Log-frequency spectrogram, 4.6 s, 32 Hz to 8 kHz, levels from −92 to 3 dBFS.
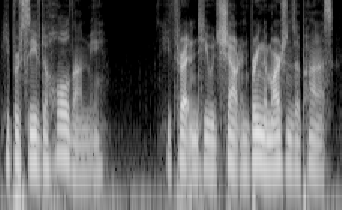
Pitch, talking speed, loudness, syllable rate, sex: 105 Hz, 210 wpm, -18 LUFS, 6.3 syllables/s, male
